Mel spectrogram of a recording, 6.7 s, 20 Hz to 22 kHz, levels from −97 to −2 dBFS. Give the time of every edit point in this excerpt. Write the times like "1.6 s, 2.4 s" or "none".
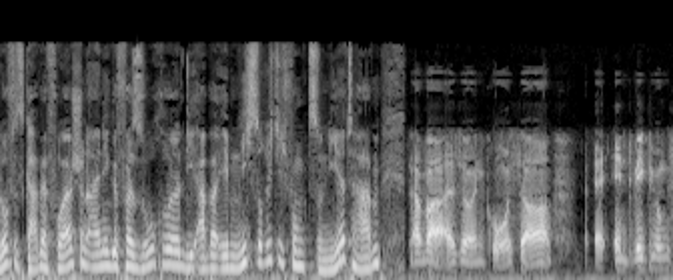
4.0 s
